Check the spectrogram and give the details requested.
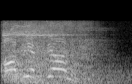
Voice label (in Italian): "Obiezione", Italian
